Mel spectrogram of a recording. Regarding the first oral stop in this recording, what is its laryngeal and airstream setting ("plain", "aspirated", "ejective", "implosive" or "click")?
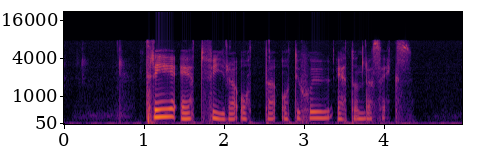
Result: aspirated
